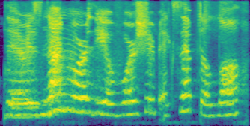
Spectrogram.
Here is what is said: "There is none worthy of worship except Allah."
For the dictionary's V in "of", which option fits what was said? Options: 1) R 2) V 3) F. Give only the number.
2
